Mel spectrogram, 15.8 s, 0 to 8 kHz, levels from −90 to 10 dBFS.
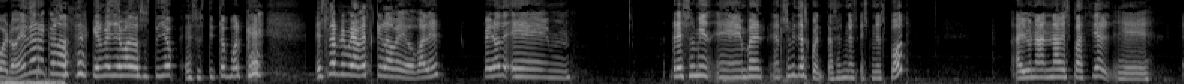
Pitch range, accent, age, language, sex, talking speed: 220-285 Hz, Spanish, 20-39, Spanish, female, 135 wpm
